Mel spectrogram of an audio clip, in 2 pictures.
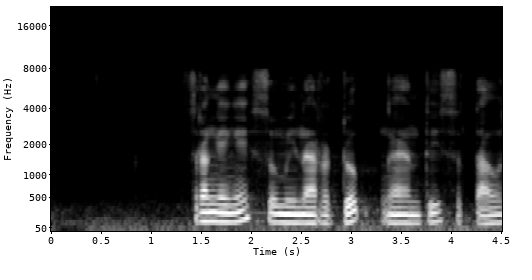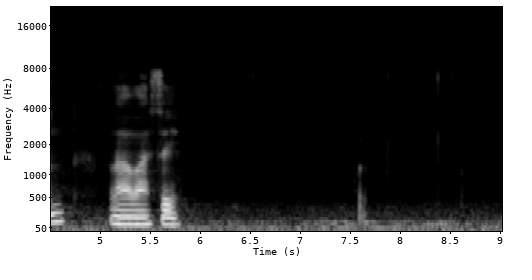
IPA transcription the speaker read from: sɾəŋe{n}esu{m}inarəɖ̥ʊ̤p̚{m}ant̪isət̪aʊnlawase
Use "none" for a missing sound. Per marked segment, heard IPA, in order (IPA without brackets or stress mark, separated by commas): ŋ, m, ŋ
